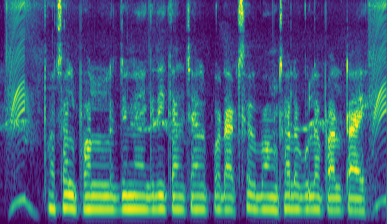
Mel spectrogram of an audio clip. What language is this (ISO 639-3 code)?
ben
